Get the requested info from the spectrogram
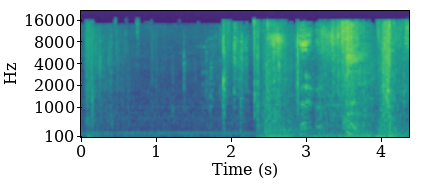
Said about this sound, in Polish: I te absolutnie satysfakcjonujące dźwięki. Ta gra jest tak cudownie, słuchajcie, udźwiękowiona. Te wszystkie, wiecie, uderzenia toporem.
